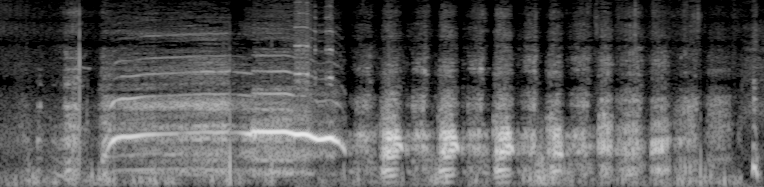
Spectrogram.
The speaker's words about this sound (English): I really, really want to do a mule impersonation, but I don't actually know what a mule sounds like. Let's research donkey? This and we can do a brief sort of cameo. We'll get our audio engineer to insert mule here.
